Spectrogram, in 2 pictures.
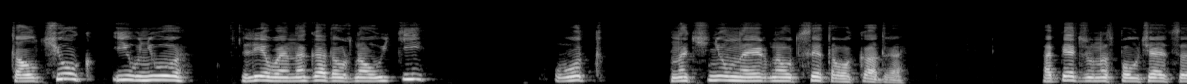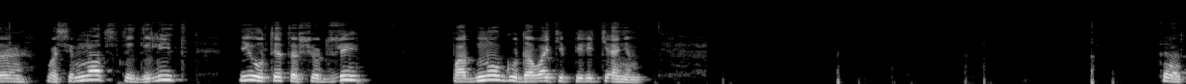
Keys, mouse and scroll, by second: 15.5 g, 19.0 space, 20.4 space, 21.0-21.6 drag, 21.6 space, 22.9 space.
